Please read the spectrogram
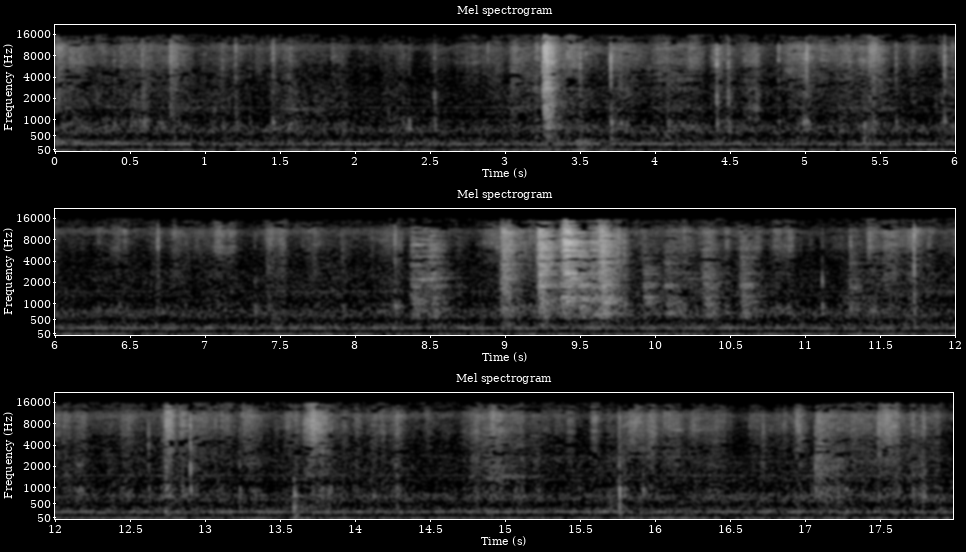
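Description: Faint scratching and rustling of a crochet hook pulling cord through the holes of a wooden bag side, with a sharp click about three seconds in and a louder burst of scraping around nine seconds.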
